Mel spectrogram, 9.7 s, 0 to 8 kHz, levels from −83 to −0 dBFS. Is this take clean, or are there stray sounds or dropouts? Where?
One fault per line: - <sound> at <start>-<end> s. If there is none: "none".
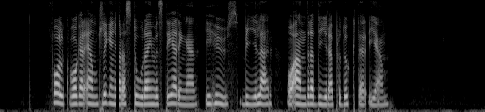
- dropout at 2.3-2.4 s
